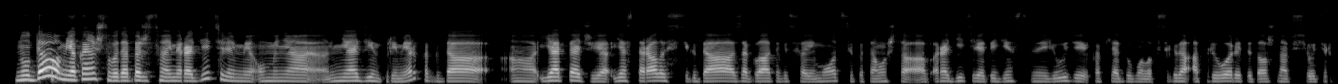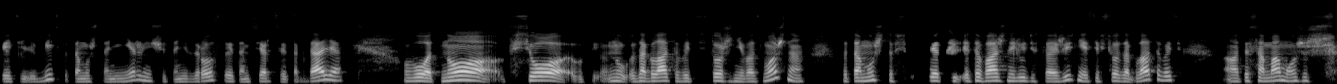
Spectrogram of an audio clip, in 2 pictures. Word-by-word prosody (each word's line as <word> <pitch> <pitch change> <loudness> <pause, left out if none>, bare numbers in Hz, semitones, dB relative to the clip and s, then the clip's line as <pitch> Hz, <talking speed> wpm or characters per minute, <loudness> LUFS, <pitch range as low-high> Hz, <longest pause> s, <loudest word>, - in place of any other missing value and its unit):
Но 210 +3 +4
да, 325 - +11
у 335 - +10
меня 210 -3 +8
конечно 250 -3 +3
вот 175 - +2
опять 175 +1 +4
же 175 - -8
с - - -22
момим 170 -2 0
родителями 165 - 0
у 150 - -7
меня 155 -2 -3
не 165 +3 -3
1 170 -2 0
пример, 140 - -4
когда, 145 - -1 0.2
а, 145 -1 -6
я 175 +4 +5
опять 175 -2 +1
же, 140 - -12 0.2
я 165 +3 -4
старалась 165 +2 0
всегда 145 +1 -1
заглатывать 140 -1 -4
свои 130 -2 -9
эмоции, 150 +4 -11
потому 140 0 -11
что, - - -7 0.2
а, - - -7
родители 150 0 -4
это 140 +1 -8
единственные 140 -1 -13
люди, 145 0 -8
как 140 0 -16
я 135 - -7
думала 130 -1 -11
всегда 145 0 -6
априори 145 +1 -6
ты 135 - -14
должна 130 +1 -8
всё 125 0 -13
терпеть 135 +1 -10
и 120 - -11
любить, 225 - -9
потому 135 0 -9
что 130 - -16
они 130 +1 -10
нервничают. 165 - -7
Они 130 +2 -10
взрослые 145 +1 -5
там 125 +1 -11
сердце 140 -2 -6
и - - -13
так - - -15
далее. 195 +4 +4 0.6
Вот 155 -2 +2
но 190 +3 +6
всё, 185 -9 +3
ну 155 -1 -8
заглатывать 155 -2 0
тоже 160 -4 -2
невозможно, 145 - -2 0.4
потому 160 +3 -1
что 180 - -9
вс - - -19 0.2
это 170 -1 +2 0.2
это 165 +3 -2
важные 165 0 +3
люди 160 -2 -6
в - - -26
твоей 140 -1 -1
жизни. 200 +3 -5
Если 145 +1 -6
всё 160 +3 -5
заглатывать, 190 +7 -1 0.4
а, 145 - -3
ты 165 - -7
сама 165 +2 +1
можешь 170 -1 -4
155 Hz, 180 wpm, -23 LUFS, 140-170 Hz, 0.6 s, да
